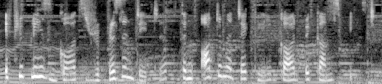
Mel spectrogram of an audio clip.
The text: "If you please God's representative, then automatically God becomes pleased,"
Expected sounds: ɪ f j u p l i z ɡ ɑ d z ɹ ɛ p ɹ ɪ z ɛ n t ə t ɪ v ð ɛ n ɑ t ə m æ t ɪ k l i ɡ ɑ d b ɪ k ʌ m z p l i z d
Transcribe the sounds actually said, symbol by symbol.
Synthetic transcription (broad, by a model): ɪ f j u p l i z ɡ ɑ d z ɹ ɛ p ɹ ɪ z ɛ n t ə t ɪ v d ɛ n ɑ t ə m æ t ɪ k l i ɡ ɑ d b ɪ k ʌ m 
